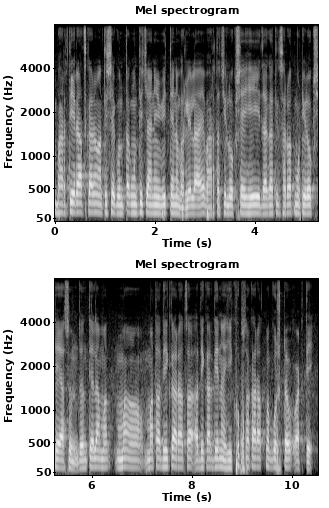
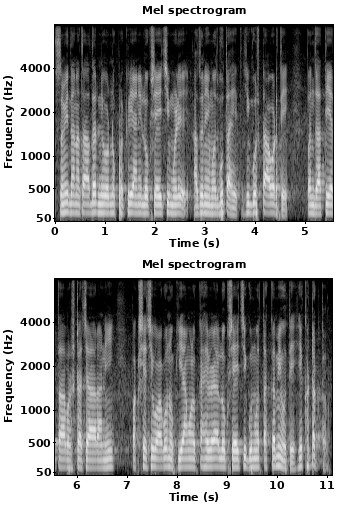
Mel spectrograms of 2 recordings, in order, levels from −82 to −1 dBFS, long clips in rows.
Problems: constant background noise, continuous background conversations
